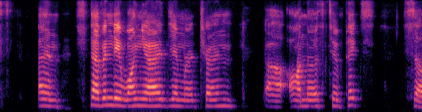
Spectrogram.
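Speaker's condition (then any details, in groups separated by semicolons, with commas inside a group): Cerebral palsy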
